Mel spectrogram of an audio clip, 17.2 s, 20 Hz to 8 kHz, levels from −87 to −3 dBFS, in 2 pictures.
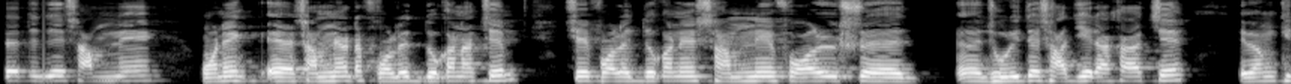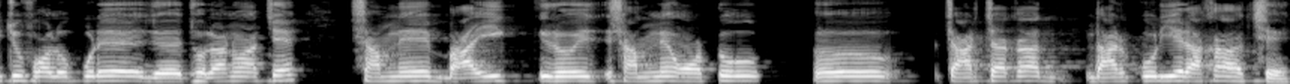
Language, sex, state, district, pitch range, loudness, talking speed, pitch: Bengali, male, West Bengal, Dakshin Dinajpur, 145-160 Hz, -15 LUFS, 135 wpm, 155 Hz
